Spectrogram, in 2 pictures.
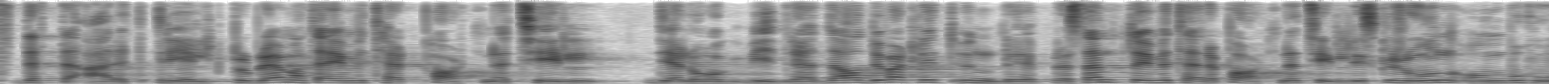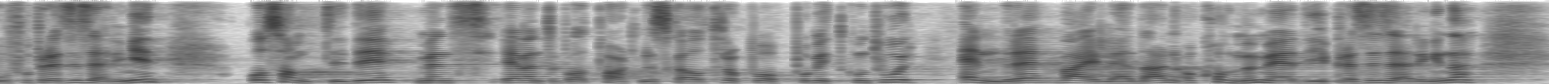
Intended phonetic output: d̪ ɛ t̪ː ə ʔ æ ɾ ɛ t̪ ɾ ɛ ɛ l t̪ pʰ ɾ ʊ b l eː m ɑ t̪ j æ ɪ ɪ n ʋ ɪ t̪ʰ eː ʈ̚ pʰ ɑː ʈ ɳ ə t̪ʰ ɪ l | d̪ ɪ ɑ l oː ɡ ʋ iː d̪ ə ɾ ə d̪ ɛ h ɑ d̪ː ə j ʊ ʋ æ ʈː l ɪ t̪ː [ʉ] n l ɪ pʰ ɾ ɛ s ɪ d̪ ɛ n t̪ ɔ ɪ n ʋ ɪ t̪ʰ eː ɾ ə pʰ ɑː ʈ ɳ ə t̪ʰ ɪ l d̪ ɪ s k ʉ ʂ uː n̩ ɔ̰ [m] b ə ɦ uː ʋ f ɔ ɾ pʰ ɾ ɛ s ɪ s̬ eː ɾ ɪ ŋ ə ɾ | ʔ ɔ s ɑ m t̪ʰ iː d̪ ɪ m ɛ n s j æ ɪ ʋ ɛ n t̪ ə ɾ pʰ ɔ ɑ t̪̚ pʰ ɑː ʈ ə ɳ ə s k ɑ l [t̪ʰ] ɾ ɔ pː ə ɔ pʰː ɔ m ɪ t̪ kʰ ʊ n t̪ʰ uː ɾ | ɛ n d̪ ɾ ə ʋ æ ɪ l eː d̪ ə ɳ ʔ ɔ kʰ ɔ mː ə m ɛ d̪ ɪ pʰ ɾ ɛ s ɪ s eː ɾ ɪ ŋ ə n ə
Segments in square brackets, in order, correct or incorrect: correct, correct, correct

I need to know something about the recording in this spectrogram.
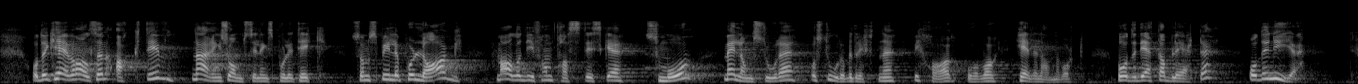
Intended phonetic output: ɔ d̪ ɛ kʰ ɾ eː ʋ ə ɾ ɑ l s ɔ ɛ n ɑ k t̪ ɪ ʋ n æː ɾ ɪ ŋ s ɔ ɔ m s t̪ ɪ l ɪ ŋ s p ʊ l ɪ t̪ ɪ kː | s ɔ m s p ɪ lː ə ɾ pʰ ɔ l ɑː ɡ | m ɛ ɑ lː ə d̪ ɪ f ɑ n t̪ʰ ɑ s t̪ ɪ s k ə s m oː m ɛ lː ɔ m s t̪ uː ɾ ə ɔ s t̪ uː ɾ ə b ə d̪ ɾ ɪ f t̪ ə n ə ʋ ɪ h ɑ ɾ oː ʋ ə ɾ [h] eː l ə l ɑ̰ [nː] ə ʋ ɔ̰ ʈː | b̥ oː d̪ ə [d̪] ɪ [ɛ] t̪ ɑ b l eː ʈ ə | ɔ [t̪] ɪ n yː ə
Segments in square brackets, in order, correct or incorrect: correct, correct, correct, correct, incorrect: d̪

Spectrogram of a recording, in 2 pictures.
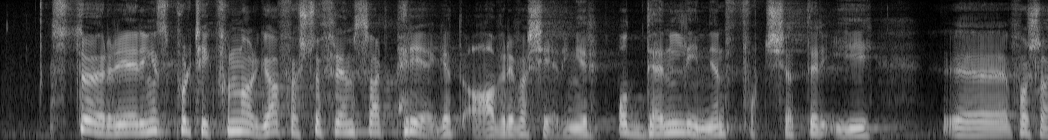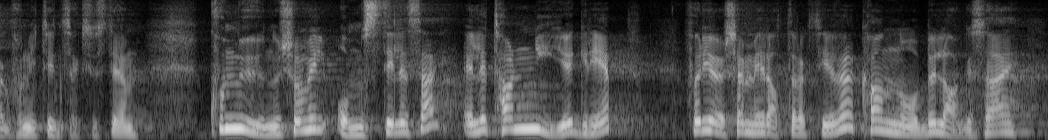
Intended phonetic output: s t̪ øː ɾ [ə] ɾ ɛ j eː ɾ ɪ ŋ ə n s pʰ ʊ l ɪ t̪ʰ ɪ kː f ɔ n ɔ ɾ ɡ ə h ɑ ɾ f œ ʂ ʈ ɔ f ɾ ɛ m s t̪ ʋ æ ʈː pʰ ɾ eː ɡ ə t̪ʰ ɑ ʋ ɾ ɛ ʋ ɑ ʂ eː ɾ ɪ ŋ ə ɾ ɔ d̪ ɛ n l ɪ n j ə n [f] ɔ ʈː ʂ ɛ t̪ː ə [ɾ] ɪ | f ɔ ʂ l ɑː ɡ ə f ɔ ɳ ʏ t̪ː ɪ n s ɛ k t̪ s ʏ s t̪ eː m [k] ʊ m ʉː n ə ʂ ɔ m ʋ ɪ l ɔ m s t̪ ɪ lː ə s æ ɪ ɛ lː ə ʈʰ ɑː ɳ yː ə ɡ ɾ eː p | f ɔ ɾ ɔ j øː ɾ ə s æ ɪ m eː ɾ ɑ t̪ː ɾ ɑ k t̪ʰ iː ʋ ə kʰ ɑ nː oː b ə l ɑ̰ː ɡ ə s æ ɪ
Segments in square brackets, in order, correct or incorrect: correct, correct, correct, incorrect: kʰ

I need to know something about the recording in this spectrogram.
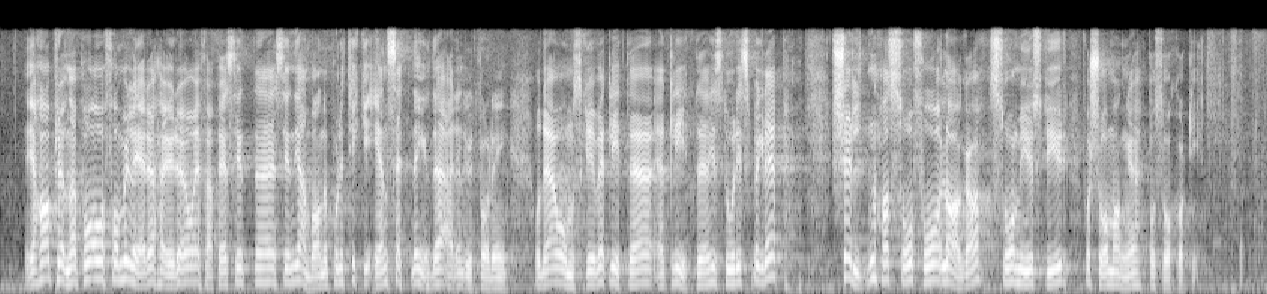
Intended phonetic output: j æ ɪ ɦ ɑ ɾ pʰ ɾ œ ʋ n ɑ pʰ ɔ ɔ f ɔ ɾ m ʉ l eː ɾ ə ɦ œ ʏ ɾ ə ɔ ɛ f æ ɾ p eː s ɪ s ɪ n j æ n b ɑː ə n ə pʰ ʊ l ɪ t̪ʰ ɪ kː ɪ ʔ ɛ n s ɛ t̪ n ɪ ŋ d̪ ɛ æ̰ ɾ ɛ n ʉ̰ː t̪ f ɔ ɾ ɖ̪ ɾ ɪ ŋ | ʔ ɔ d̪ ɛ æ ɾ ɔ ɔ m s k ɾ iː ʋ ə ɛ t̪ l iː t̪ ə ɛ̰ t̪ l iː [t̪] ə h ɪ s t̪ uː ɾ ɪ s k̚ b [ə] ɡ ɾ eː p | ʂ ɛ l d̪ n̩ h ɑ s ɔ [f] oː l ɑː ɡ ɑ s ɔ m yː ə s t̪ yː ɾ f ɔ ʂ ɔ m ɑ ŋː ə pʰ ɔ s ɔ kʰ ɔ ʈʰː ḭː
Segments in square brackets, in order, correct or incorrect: correct, correct, correct

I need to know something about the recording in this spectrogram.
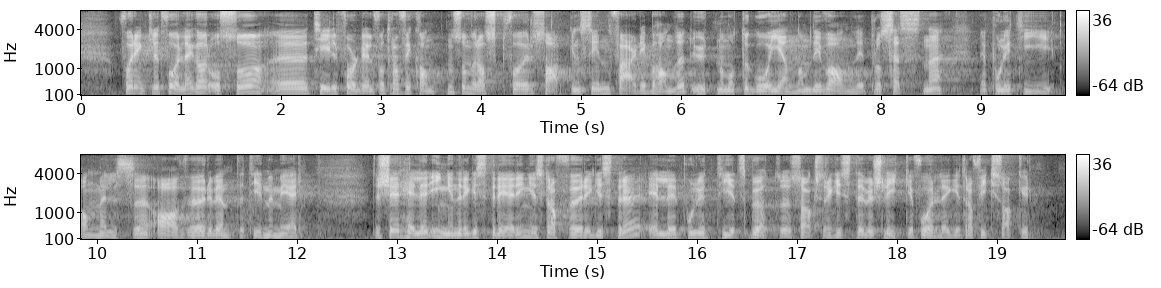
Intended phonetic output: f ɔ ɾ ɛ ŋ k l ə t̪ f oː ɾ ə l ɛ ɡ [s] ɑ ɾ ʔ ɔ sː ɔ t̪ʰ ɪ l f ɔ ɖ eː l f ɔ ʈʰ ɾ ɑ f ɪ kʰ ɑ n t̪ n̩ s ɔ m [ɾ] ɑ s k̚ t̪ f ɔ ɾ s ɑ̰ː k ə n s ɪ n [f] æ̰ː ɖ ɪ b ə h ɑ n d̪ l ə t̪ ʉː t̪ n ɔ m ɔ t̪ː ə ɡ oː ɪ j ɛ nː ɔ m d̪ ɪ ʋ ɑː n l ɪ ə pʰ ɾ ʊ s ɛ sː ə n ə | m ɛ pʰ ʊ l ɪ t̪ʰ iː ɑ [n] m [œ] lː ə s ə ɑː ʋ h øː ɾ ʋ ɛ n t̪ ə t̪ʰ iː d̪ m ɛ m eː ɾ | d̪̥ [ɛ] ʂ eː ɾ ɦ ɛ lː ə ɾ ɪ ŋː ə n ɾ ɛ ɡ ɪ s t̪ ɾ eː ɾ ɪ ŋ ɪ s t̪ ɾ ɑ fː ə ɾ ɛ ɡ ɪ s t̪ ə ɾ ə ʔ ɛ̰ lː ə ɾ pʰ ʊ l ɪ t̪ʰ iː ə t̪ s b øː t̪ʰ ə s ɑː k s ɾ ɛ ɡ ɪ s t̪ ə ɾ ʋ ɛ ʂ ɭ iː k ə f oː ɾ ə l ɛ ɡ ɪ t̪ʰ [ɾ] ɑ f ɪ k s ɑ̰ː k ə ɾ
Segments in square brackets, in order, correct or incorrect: incorrect: h, correct, correct, correct, incorrect: ɛ, correct, correct

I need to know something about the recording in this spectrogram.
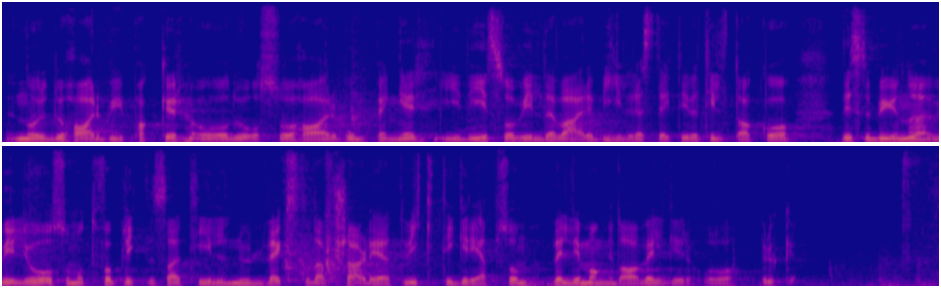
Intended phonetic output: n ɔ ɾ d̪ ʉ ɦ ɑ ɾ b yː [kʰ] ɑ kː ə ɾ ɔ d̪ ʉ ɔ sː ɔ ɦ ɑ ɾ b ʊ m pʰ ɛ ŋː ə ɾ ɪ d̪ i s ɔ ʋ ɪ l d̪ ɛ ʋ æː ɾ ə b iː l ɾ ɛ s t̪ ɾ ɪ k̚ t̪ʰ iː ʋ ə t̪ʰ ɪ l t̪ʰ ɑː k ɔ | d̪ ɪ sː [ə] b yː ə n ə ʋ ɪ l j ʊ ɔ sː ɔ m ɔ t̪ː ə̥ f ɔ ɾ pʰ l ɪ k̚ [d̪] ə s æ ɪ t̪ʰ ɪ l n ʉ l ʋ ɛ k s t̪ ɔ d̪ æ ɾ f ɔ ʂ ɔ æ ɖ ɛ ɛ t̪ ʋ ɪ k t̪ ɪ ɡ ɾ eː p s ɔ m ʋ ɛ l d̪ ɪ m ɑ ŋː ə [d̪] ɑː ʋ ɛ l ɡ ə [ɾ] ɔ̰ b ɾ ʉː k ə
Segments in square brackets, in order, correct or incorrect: incorrect: pʰ, correct, incorrect: t̪, correct, correct

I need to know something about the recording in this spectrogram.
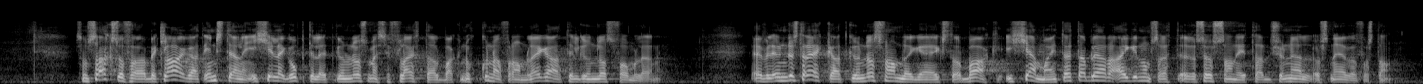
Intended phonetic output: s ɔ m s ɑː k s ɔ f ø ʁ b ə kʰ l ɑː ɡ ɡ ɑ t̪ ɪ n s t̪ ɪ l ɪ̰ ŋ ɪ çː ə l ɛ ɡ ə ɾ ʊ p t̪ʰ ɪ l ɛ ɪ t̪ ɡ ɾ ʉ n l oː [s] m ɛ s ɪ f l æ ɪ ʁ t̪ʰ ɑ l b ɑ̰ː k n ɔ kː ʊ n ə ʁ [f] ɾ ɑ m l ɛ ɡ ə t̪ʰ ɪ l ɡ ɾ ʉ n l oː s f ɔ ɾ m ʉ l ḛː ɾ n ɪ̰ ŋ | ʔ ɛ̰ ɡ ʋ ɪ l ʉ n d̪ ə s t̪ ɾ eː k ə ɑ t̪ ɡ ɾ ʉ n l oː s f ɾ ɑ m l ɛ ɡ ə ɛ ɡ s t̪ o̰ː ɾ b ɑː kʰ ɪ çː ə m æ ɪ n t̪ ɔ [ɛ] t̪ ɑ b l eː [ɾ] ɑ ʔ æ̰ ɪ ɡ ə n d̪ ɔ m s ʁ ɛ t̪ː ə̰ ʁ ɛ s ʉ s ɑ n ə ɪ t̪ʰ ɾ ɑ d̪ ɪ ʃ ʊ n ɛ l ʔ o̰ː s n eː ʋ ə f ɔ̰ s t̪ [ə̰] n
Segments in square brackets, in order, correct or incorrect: correct, correct, correct, correct, incorrect: ɑ̰

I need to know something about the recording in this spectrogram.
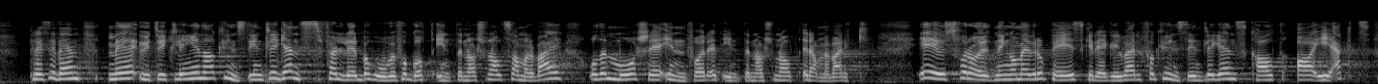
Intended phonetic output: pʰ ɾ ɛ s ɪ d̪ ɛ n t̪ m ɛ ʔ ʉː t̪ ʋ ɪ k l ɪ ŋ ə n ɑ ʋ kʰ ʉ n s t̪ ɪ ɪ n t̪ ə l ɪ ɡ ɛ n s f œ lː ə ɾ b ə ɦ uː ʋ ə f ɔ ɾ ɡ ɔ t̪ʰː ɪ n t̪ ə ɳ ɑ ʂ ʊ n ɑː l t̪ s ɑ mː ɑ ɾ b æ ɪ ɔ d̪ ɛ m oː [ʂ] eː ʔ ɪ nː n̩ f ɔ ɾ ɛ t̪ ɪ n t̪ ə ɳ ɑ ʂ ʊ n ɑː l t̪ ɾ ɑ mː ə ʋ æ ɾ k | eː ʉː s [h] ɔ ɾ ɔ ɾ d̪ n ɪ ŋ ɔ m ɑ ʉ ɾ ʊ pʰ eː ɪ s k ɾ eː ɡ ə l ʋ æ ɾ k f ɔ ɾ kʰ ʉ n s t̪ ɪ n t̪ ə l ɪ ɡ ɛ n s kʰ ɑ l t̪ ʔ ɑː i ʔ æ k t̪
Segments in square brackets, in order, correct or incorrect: correct, incorrect: f

